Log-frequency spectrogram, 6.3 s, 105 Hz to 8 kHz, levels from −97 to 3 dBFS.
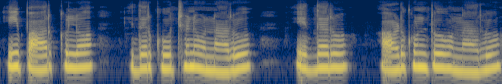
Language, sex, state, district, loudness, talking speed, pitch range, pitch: Telugu, female, Telangana, Hyderabad, -18 LUFS, 75 wpm, 235-265 Hz, 255 Hz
